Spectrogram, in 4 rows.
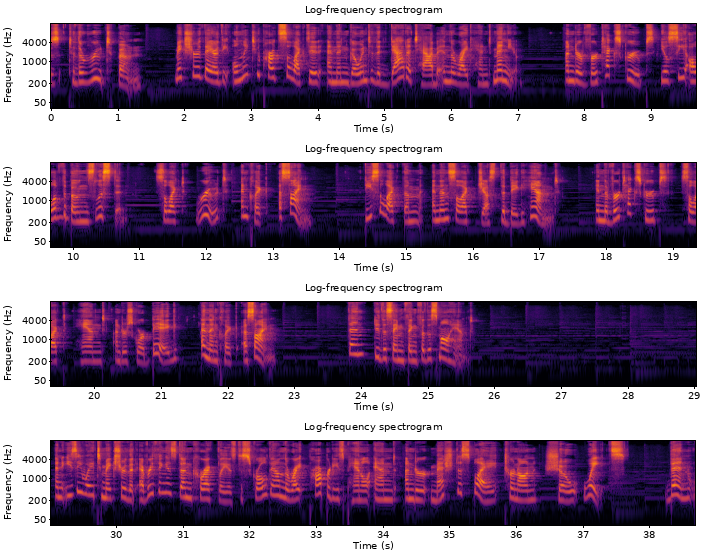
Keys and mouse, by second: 0.3 l, 6.2-14.0 drag, 15.1 a, 16.8 l, 19.4 click, 23.3 a, 24.7 l, 29.3 click, 30.4 click, 30.6-32.0 middle drag, 32.0-38.0 drag.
